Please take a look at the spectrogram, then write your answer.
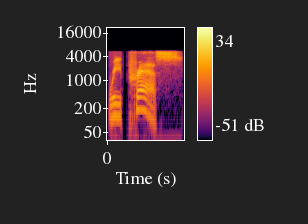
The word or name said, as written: re-press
